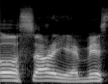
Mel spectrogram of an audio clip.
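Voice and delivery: put-on European accent. Describing the guy who hit the other guy, imitate his European accent. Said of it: "has like a European accent".

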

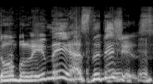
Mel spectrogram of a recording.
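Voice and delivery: high-pitched, put-on, cartoonish French accent. Showing a bad French accent like the Beauty and the Beast candlestick. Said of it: "My French accent is just the fucking candlestick from Beauty and the Beast".

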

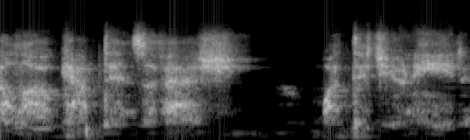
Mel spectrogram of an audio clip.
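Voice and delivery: soft, breathy, hushed whisper. A character appears to the captain in his quarters: whispering. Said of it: "he's going to start whispering".

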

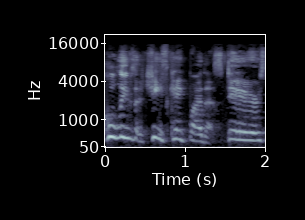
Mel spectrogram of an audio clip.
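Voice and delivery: angry, mad, defensive retort tone. Retelling how Dad answered after being yelled at: imitating a mad, defensive dad. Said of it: "He's, like, mad".

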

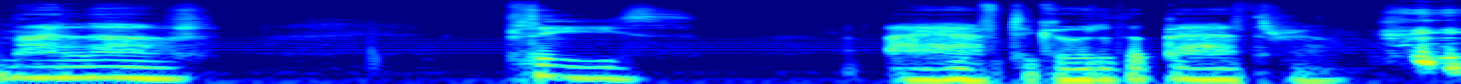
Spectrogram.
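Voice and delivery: hushed, low, very soft, slow, sultry elf voice. Mocking how the elves talk in the film: imitating Liv Tyler's low sexy voice. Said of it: "she talks very low, sexy voice".

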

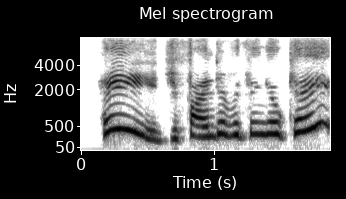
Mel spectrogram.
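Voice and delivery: very high-pitched, princess-like voice.

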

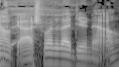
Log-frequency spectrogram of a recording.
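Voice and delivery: plain

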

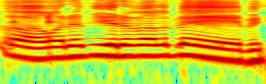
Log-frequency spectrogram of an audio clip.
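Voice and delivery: put-on very high-pitched old Italian barber voice. Retelling what an old barber said while shaving: imitating an old italian barber. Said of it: "the old Italian barber would shave him and say".

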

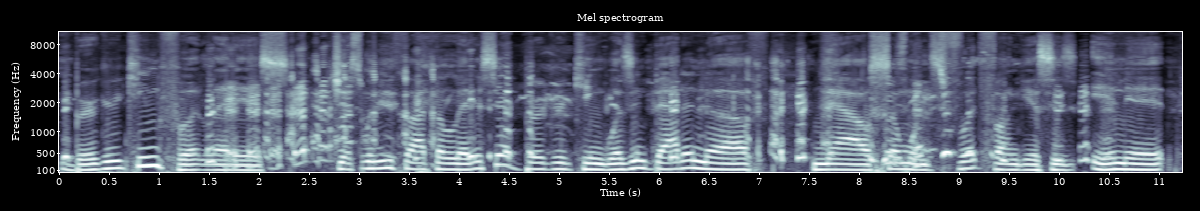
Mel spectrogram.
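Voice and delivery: slow countdown narrator voice, every word drawn out. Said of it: "Don't make me do that voice".

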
